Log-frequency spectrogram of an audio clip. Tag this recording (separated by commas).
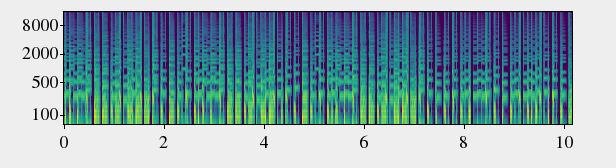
Video game music, Music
